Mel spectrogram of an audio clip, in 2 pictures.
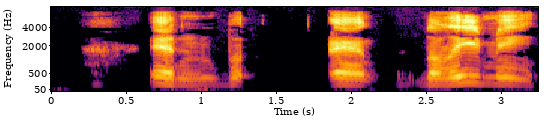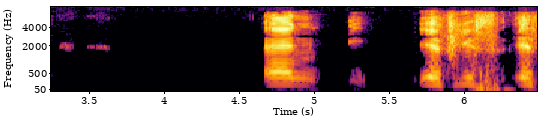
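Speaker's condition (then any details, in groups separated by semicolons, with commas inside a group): Cerebral palsy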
